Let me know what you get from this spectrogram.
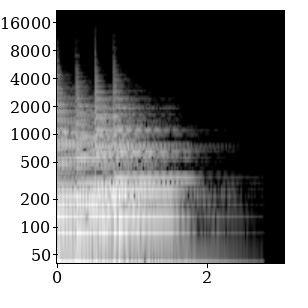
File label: C sharp 7th Suspended 4th Sharp 5th, Bass Standard; C#7sus4#5; arpeggiated; JGuitar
